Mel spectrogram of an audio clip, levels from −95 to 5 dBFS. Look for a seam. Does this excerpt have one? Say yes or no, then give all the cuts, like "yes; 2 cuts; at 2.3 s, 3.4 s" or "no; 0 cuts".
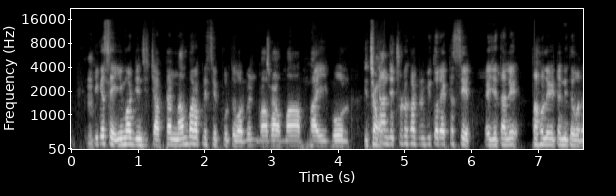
yes; 1 cut; at 4.6 s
